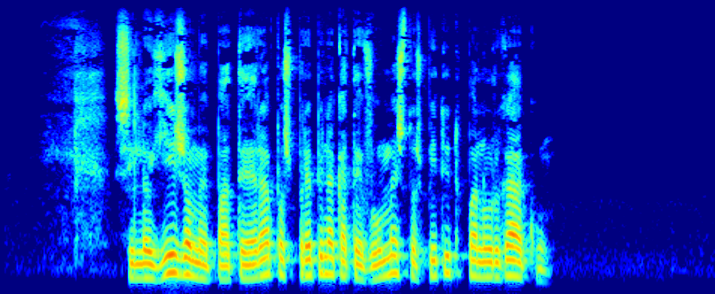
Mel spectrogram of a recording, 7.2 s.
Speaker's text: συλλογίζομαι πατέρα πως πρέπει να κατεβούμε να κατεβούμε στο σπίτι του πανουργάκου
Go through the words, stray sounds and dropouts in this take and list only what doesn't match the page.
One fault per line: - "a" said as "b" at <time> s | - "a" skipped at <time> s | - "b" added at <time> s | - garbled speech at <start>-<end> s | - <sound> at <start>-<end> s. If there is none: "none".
- "να κατεβούμε" skipped at 4.0 s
